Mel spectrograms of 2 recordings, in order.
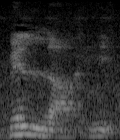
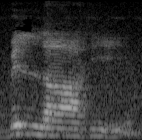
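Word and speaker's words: بالله: The meaning is that do not pronounce alif. Do not pronounce alif. Pronounce Billahi. Okay. So that is in writing we put a little sword. In pronunciation we do not pronounce at all. We combine B with the lam. Billahi, and alif has a little sword on it. So the word is now Billahi.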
